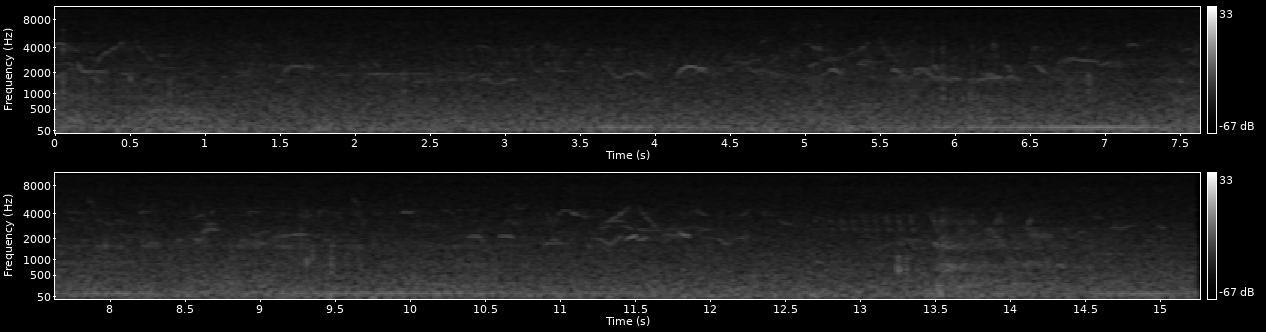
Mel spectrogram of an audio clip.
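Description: Faint songbirds chirping and singing, many short calls throughout, over a faint low hum that comes and goes.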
